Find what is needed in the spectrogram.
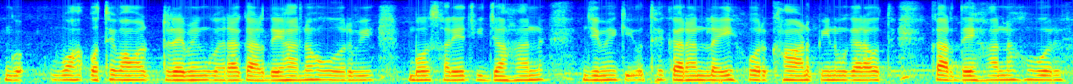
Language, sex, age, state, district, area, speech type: Punjabi, male, 30-45, Punjab, Amritsar, urban, spontaneous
